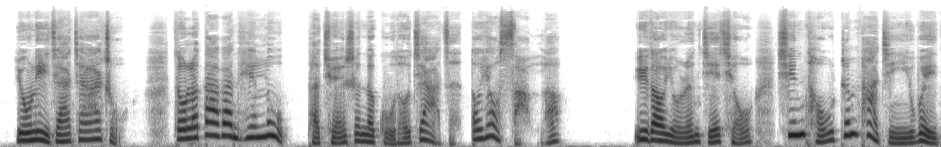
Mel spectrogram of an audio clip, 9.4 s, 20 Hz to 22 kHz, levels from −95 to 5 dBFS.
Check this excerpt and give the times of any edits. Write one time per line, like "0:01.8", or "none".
none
